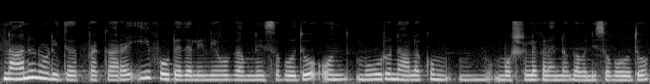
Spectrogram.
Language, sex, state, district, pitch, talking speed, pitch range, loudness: Kannada, female, Karnataka, Bellary, 215 Hz, 140 wpm, 210-235 Hz, -15 LUFS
